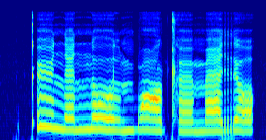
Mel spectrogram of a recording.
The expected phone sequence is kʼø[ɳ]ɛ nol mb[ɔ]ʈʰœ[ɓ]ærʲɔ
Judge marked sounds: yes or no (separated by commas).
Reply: no, no, no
